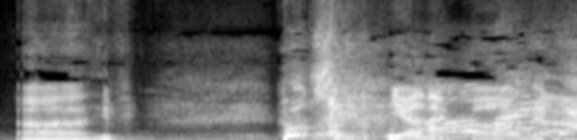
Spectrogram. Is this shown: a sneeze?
yes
